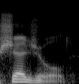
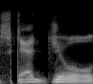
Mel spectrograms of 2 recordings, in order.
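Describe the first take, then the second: First: It is said with a British pronunciation. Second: It is said with an American pronunciation. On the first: "as you Brits would say" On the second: "as we Americans would say"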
